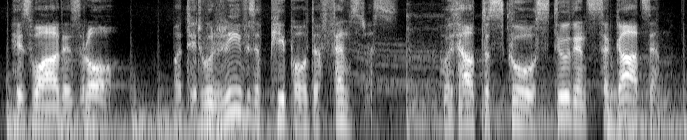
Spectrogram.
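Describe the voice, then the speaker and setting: A man playing a thoughtful, principled martial arts master in a video game, measured and formal. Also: mid-range voice, fairly bright tone. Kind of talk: dramatic game cutscene acting. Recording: faint music behind the voice.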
